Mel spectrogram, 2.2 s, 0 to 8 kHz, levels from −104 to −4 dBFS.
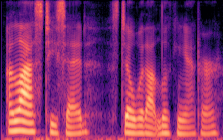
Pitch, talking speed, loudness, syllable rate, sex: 160 Hz, 240 wpm, -20 LUFS, 5.7 syllables/s, female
